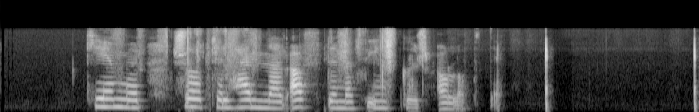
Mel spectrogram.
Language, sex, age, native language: Icelandic, female, 11, Icelandic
